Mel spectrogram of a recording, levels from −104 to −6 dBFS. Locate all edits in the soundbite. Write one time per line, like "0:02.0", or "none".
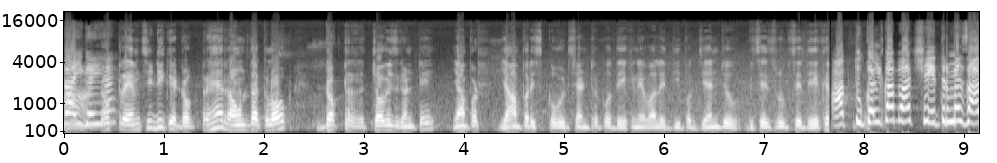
0:04.1
0:07.7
